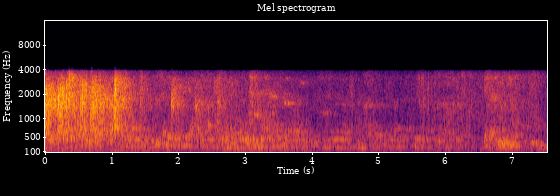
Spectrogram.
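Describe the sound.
A group claps for a student, loudest at the start and then thinning out, with scattered voices murmuring in the room as the applause fades.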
